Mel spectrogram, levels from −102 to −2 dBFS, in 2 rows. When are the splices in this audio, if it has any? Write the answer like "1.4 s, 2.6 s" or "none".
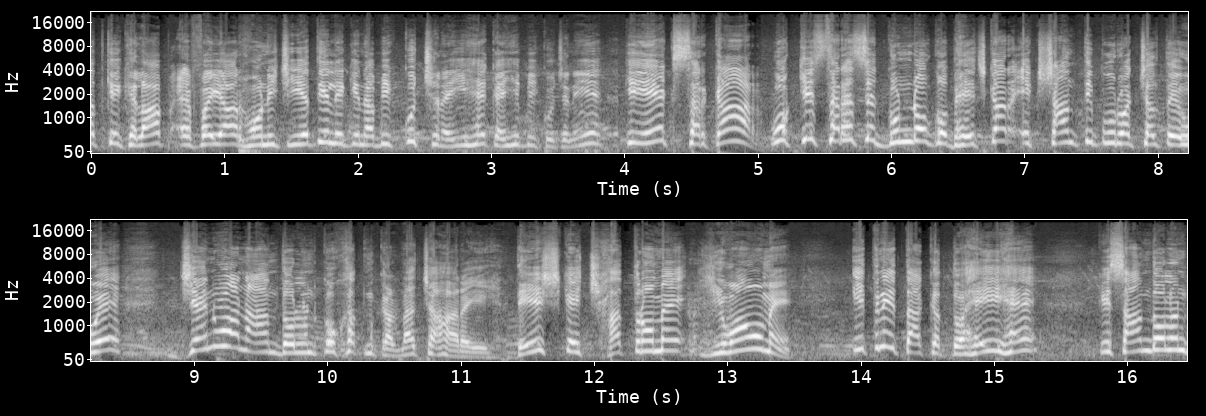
3.9 s, 5.0 s, 11.3 s

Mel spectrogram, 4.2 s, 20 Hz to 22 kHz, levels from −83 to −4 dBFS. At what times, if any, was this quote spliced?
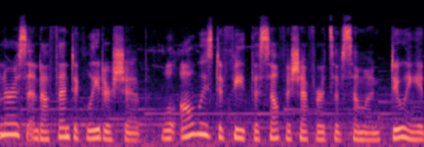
none

